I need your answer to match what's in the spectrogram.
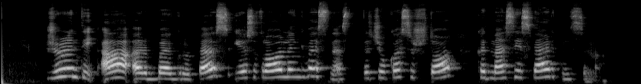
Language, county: Lithuanian, Klaipėda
